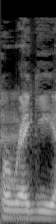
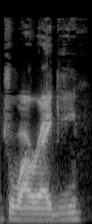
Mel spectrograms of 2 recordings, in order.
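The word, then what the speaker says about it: Jauregui: I like the way you say her last name because you do not say it the way it looks. Oh, how do you say it? Haregi. Haregi. Yeah. How does it look? It looks like Juaregi.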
